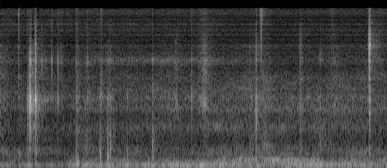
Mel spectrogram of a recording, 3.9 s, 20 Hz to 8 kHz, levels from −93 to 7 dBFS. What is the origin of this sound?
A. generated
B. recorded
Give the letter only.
A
